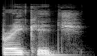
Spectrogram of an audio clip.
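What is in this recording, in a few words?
"breakage", British English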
